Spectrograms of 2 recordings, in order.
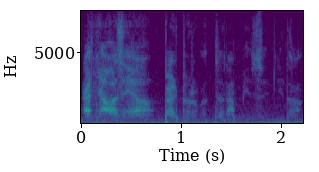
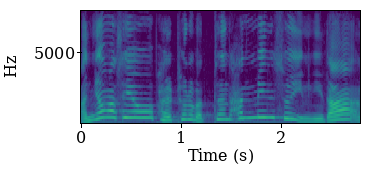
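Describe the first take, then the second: First: It is said in a very quiet voice. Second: It is said in a loud voice.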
